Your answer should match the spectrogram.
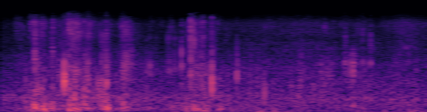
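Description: Footsteps on a gravel path, several quick steps in the first second, then fainter ones.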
